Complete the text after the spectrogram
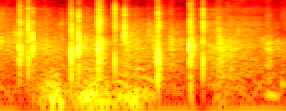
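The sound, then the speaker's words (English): Brief, scattered applause from an audience for those who have read Tolstoy: a couple of seconds of irregular, sharp handclaps at moderate loudness, with no one speaking over them. “I think that deserves impressive applause.”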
